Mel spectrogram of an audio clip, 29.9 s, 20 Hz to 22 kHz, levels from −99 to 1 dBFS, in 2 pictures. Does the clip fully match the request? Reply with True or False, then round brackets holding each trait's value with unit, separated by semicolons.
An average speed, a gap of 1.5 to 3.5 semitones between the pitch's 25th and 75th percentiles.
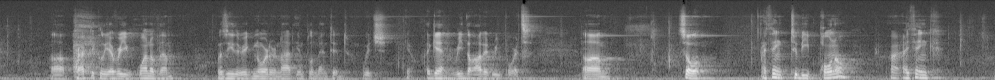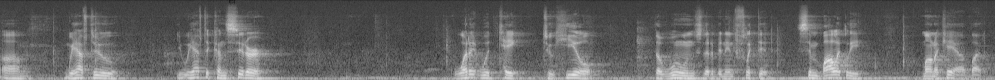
False (105 wpm; 3.1 semitones)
